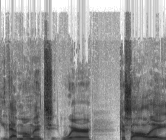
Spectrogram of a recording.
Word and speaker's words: Cazale: But it's just the intensity of it, and just like that moment where Casale, is that how you say his name? John Cazale. Yeah, Cazale.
